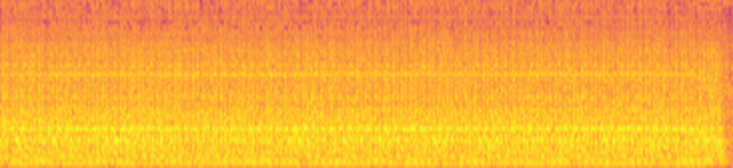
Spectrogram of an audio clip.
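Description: A serger fitted with a gathering foot stitches and gathers fabric in one pass, a loud, steady mechanical whir with a fast rhythmic chatter running unbroken close by, then stopping abruptly at the end.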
